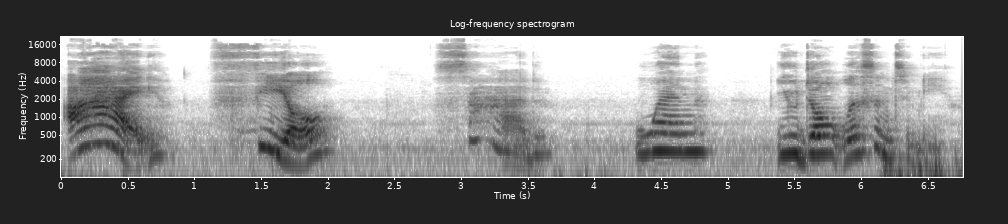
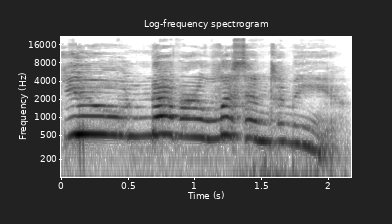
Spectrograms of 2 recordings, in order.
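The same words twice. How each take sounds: First: Calm, respectful I statement; calm I message. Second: High, whiny accusing voice; petulant accusing tone, pitched high; blaming whine. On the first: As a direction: say it gently and honestly. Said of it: "you can say". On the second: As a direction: whine it at them like a hurt kid. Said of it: "instead of saying". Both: Shown as a demonstration.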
